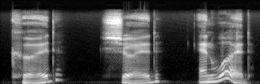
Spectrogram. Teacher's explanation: Remember, no L sound.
